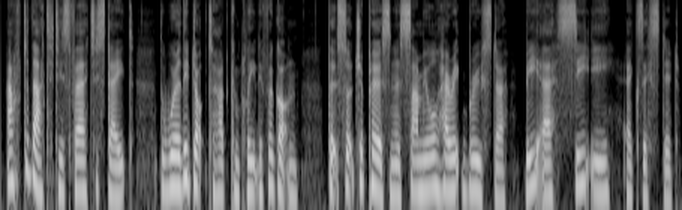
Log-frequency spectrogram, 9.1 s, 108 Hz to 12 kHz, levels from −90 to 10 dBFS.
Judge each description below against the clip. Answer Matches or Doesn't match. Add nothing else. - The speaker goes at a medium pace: Matches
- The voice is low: Doesn't match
